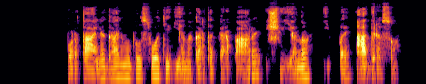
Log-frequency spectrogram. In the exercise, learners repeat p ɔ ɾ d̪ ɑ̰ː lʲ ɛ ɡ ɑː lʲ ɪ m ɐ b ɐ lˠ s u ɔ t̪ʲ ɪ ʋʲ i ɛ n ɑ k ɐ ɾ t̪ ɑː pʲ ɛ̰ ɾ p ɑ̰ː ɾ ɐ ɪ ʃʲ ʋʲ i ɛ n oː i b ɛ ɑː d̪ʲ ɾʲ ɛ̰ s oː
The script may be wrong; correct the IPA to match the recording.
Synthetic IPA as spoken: p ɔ ɾ t̪ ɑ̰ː lʲ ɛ ɡ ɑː lʲ ɪ m ɐ b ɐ lˠ s u ɔ t̪ʲ ɪ ʋʲ i ɛ n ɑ k ɐ ɾ t̪ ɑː pʲ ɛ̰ ɾ p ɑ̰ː ɾ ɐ ɪ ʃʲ ʋʲ i ɛ n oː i p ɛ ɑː d̪ʲ ɾʲ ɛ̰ s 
